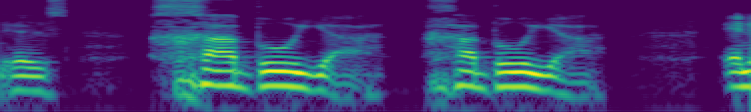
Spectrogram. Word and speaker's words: Habuiah: the proper pronunciation is kabuya kabuya and if you have trouble doing that you can just pronounce it like the letter H habuya um now Johan royin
